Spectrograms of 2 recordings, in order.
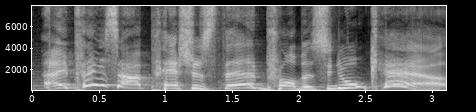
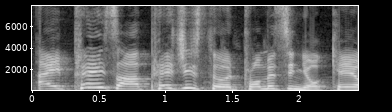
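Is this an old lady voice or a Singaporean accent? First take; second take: old lady; Singaporean accent. First: It is spoken in an old woman's voice. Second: It is spoken with a Singaporean accent. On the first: The speaker calls it right. "yeah, she's an old lady" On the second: The speaker calls it wrong. "or a Singaporean voice?"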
